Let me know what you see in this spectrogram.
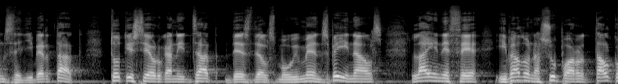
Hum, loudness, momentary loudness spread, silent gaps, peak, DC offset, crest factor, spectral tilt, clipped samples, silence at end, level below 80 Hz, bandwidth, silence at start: none; -17 LUFS; 5 LU; none; -2 dBFS; under 0.1%; 14 dB; -5.5 dB/octave; under 0.1%; 0 s; -44 dBFS; 15.5 kHz; 0 s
